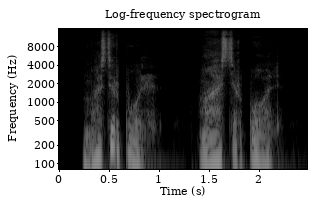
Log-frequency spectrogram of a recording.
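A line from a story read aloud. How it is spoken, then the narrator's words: Whispering. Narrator (Russian): зашептал он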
